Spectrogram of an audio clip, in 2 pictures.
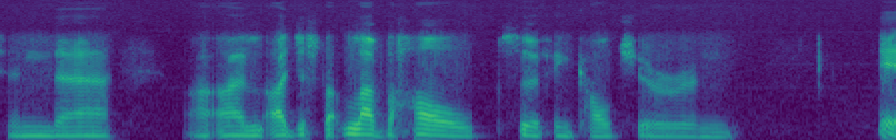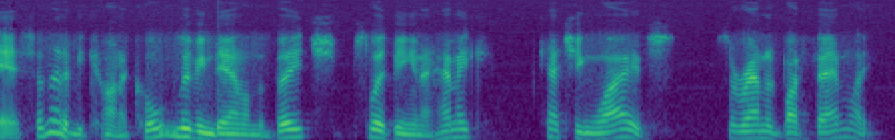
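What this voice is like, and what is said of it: Australian accent. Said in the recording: “you got that Aussie accent”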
